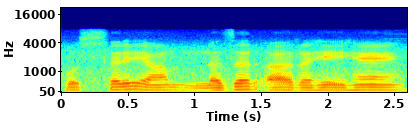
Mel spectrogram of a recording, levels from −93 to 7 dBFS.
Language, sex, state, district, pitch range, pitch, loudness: Hindi, male, Chandigarh, Chandigarh, 110-125 Hz, 120 Hz, -15 LUFS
